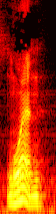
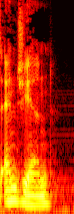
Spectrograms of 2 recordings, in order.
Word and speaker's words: Nguyen: Well, they had the parentheses, and the history book itself, this was our curriculum, actually said to pronounce that, you would say the letter N, and then you would say GN. And I'm like, no, it's Nguyen. And he's like, no, it's NGN.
